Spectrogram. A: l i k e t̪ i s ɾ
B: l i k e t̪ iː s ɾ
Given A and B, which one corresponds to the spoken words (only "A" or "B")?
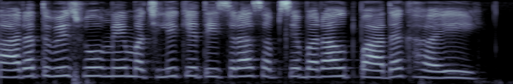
B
